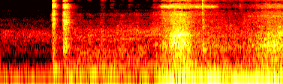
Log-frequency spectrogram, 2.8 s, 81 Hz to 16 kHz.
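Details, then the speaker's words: International fire truck with a Detroit Diesel after new batteries and cleaned ground and positive cables, at 64°F after sitting about a month; heavy, low, even cranking that spins briskly with no drag, then it starts with good oil pressure. "cranking over fast though [Music] and then it started right up good oil pressure"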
